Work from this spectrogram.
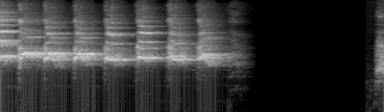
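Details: Domestic dog giving a fast series of about seven high, ringing yelping barks, roughly three per second, each with a clear tonal core. Silence follows, then one final bark.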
